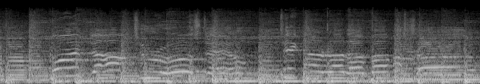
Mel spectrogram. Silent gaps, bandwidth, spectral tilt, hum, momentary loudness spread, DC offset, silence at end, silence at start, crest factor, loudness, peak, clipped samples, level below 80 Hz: none; 14.5 kHz; -6 dB/octave; none; 2 LU; under 0.1%; 0 s; 0 s; 14 dB; -18 LUFS; -4 dBFS; under 0.1%; -34 dBFS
